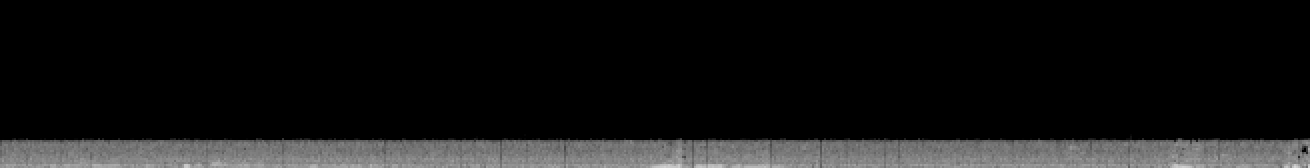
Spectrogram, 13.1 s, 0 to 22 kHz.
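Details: Droning honey bee swarm entering a swarm trap at Painted Peacock Manor on 04/07/21; the constant many-voiced hum is broken by a few short, louder low rumbling bursts.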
